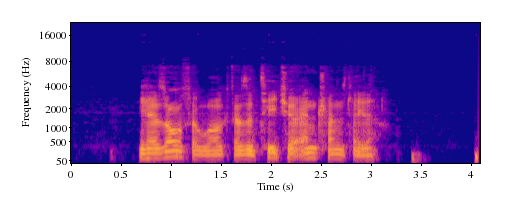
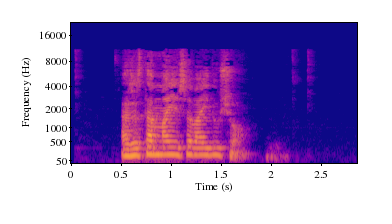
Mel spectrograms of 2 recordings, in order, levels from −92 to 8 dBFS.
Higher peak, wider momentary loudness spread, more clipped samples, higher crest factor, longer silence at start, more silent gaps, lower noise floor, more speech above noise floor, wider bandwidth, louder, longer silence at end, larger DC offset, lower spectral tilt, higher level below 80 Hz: about the same, -2 dBFS vs -4 dBFS; second, 7 LU vs 10 LU; neither; about the same, 18 dB vs 20 dB; first, 0.7 s vs 0.5 s; neither; first, -75 dBFS vs -63 dBFS; first, 58 dB vs 42 dB; second, 7.4 kHz vs 11.5 kHz; first, -17 LUFS vs -22 LUFS; second, 0 s vs 1.1 s; neither; first, -7.5 dB/octave vs -5 dB/octave; about the same, -54 dBFS vs -58 dBFS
